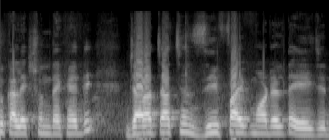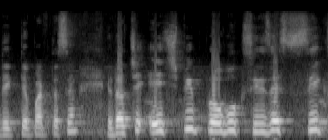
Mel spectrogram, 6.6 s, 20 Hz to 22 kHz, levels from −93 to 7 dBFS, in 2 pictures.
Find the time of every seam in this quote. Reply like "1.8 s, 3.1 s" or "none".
none

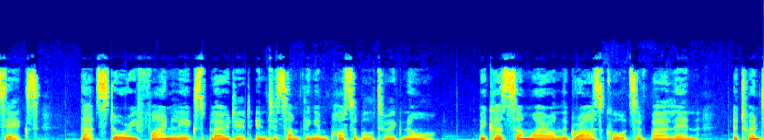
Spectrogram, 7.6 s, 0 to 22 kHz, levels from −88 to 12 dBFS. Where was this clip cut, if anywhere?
none

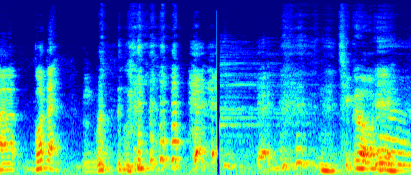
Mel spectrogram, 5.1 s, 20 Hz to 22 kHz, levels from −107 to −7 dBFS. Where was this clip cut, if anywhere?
2.8 s

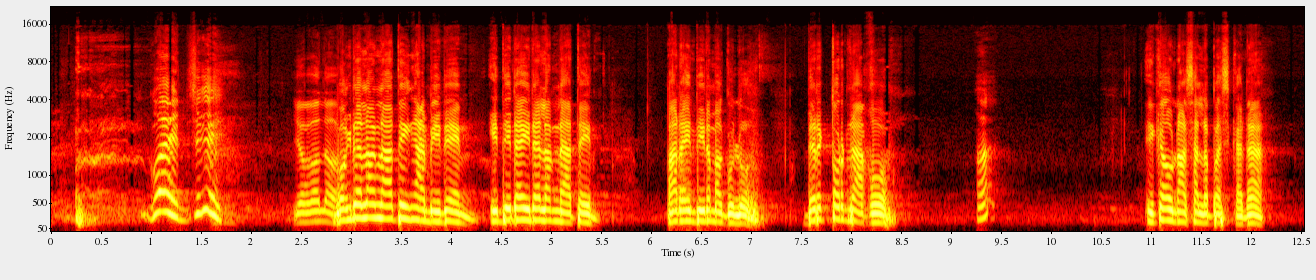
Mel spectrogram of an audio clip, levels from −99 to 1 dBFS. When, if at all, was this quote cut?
none

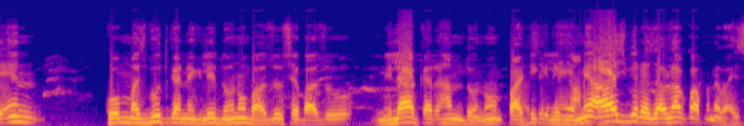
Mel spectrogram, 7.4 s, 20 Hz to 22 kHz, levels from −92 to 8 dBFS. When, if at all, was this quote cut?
5.5 s

